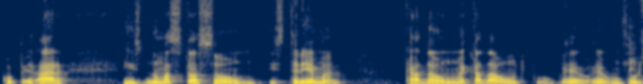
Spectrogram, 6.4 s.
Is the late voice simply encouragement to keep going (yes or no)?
no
